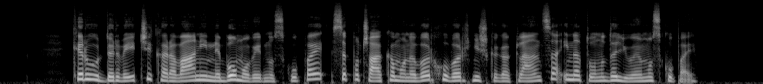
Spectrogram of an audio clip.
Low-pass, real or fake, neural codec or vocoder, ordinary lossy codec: 19.8 kHz; fake; autoencoder, 48 kHz, 32 numbers a frame, DAC-VAE, trained on Japanese speech; none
